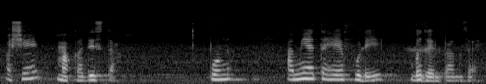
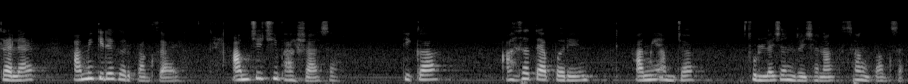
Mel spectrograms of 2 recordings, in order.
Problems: none marked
